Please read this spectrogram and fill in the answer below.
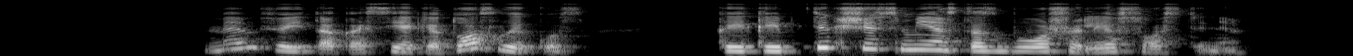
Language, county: Lithuanian, Kaunas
